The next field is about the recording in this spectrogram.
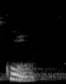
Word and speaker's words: cola: Muita atenção aqui com a pronúncia, porque, como a gente já sabe, a letra O é mais fechada, né? Então falamos cola. Cola.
